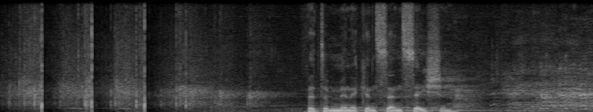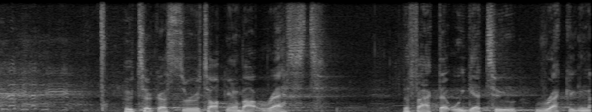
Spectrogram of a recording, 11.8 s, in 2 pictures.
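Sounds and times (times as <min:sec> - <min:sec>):
slow clapping: 0:00.0 - 0:02.8
speech: 0:03.1 - 0:04.8, 0:07.2 - 0:09.2, 0:10.0 - 0:11.8
laughter: 0:04.8 - 0:07.2.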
